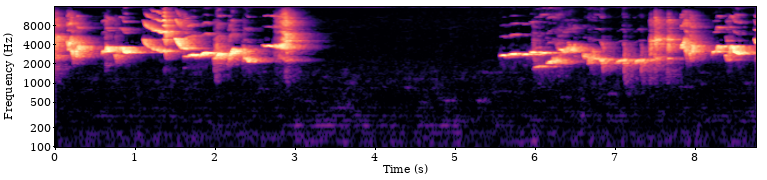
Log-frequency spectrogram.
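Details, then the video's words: Warm-up singing from an Oriental magpie-robin, two bursts of rich, fast, high whistles and chattering trills with sweeping and scratchy notes, split by about two seconds of silence. "Kacer Jabrix 99 Pemanasan"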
